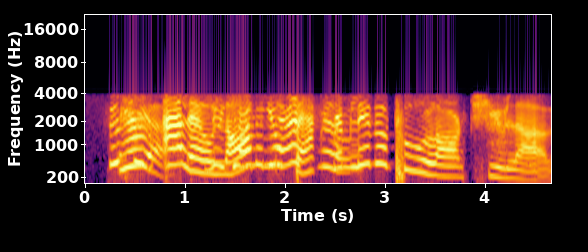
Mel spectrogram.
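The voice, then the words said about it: Bad put-on English accent. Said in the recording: “that was my really bad English accent.”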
